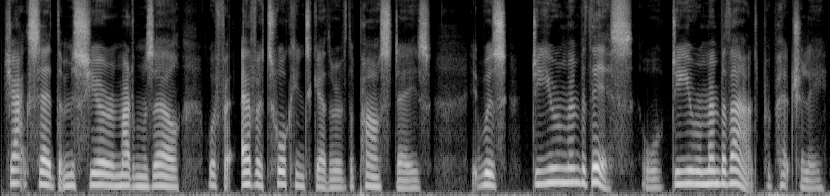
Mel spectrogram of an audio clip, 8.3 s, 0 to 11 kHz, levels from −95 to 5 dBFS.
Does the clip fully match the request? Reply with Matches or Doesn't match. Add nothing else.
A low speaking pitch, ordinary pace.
Doesn't match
